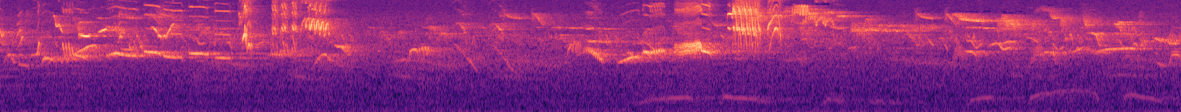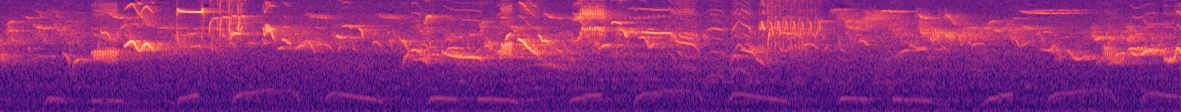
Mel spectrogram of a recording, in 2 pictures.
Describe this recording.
Près du Sierroz le chant matinal des merles, passage de goelands, puis pigeons ramiers.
